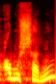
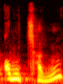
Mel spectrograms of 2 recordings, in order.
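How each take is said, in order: First: "sẩn" with a hushing S-H onset; contrasting pronunciation. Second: "trẩn" with a CH onset as in church; contrasting pronunciation. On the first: Teacher contrasting god with subject, pronunciation demo. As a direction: say "ông sẩn" with sh at the start of "sẩn". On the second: Teacher contrasting subject with god, pronunciation demo. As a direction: say "ông trẩn" with ch at the start of "trẩn". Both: Shown as a demonstration. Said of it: "Hai cái đó về tiếng Việt Nam mình thiếu".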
